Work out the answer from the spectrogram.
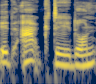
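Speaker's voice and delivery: ordinary delivery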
